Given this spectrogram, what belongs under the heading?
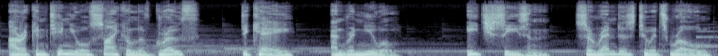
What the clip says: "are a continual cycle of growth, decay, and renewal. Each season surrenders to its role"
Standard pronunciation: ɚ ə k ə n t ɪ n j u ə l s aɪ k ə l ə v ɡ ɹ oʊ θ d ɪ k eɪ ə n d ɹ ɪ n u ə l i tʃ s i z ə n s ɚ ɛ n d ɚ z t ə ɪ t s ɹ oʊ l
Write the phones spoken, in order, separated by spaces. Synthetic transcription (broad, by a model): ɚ ə k ə n t ɪ n j u ə l s aɪ k ə l ə v ɡ ɹ oʊ θ d ɪ k eɪ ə n ɹ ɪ n u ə l i tʃ s i z ə n s ɚ ɛ n d ɚ z t ə ɪ t s ɹ oʊ l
